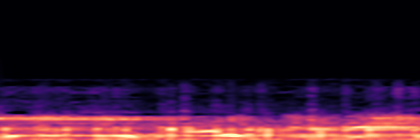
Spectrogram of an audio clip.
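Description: Several men shouting and calling out across a football pitch, their voices overlapping, after a goal.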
